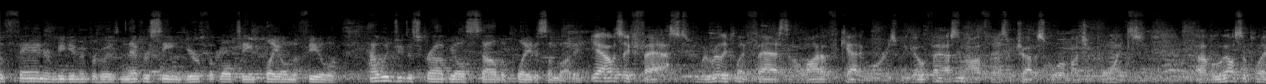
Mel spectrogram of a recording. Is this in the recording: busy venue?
yes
